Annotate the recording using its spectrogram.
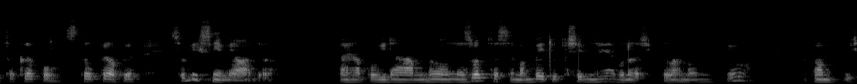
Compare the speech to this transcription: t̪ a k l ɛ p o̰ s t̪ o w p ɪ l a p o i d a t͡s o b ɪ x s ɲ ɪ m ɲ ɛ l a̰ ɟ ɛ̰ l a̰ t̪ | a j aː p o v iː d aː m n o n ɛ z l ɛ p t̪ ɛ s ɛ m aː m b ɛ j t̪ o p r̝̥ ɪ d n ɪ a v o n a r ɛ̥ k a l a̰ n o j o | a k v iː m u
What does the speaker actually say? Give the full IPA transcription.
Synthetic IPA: t̪ a k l ɛ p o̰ s t̪ o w p ɪ l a p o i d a t͡s o b ɪ x s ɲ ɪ m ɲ ɛ l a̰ ɟ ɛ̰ l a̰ t̪ | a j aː p o v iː d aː m n o n ɛ z l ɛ p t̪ ɛ s ɛ m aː m b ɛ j t̪ u p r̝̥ ɪ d n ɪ a v o n a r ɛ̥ k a l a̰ n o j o | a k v aː m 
